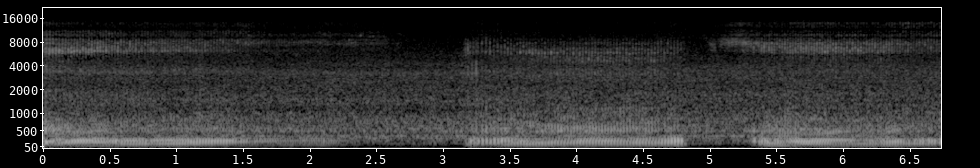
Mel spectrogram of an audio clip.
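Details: Pit bull (American Staffordshire terrier) in deep sleep: slow, low rumbling breaths with a few-second pause between them; snoring in a sleeping dog.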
